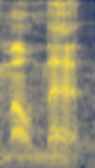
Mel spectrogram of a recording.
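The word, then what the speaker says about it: Malmö: tô morando em Malmo, na Suécia, como eles pronunciam o Malman, que tem o as dois pontinhos em cima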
